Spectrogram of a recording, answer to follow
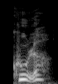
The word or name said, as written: kuller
